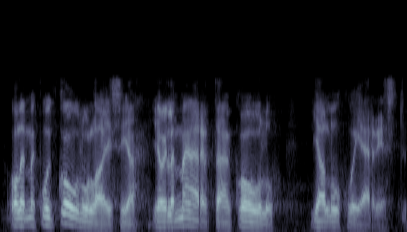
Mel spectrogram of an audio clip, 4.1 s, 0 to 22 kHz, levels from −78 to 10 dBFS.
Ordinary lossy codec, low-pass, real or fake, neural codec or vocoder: none; 5.4 kHz; fake; codec, 24 kHz, 6 kbps, HILCodec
